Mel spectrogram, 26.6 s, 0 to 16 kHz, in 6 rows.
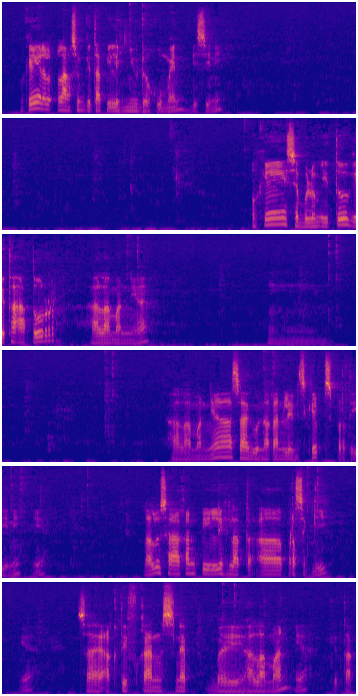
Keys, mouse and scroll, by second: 1.6 click, 5.9 F12, 7.5-9.1 middle drag, 10.4 click, 12.9 click, 14.5 click, 16.5 click, 17.8 click, 18.8-20.1 drag, 21.5 click, 24.9 click.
